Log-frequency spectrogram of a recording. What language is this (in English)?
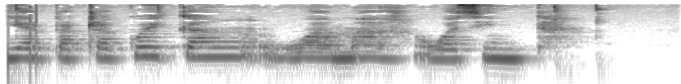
Santa Ana de Tusi Pasco Quechua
